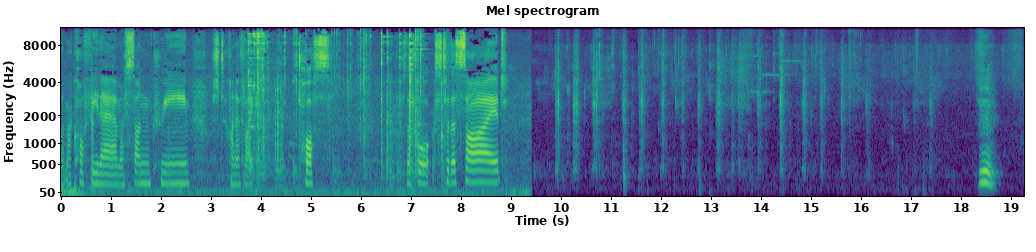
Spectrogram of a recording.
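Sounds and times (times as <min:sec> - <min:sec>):
speech: 0:00.2 - 0:05.5, 0:06.5 - 0:09.0, 0:18.4 - 0:18.8
crunchy chewing of kimchi: 0:09.4 - 0:18.3.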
